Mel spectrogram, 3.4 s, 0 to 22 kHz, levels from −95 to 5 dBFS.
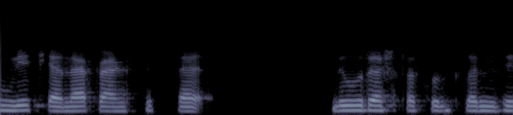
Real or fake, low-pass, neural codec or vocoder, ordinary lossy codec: fake; 3.6 kHz; codec, 16 kHz, 2 kbps, FunCodec, trained on Chinese and English, 25 frames a second; Opus, 64 kbps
